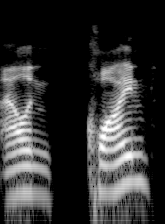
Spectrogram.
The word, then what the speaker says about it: Alan Quine: And a guy that we have not talked about at all, Alan Quine, is that how you say his name?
